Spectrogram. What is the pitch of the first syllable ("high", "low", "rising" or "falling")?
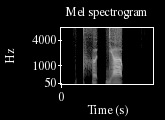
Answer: rising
